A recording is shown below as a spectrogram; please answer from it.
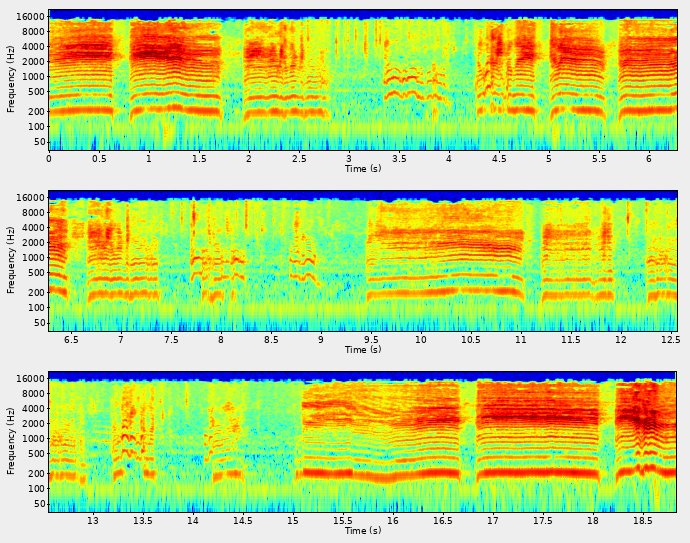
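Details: An otter demanding treats with an odd, insistent voice: rapid strings of high, wavering whistle-squeals with rich overtones, rising and falling, repeated over and over with short gaps.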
